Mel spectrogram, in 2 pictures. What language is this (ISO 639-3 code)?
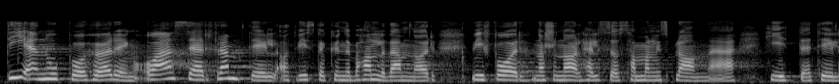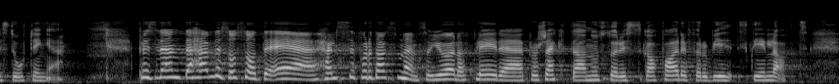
nor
